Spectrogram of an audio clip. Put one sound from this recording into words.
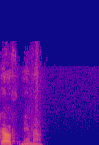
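A middle-aged woman speaks briefly into a microphone in an echoing hall.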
